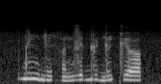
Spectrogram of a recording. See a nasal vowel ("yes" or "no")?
yes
